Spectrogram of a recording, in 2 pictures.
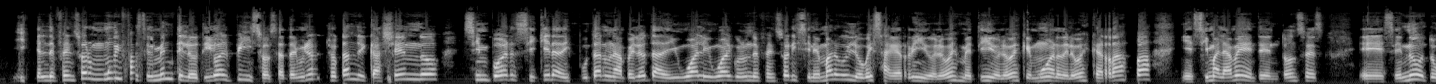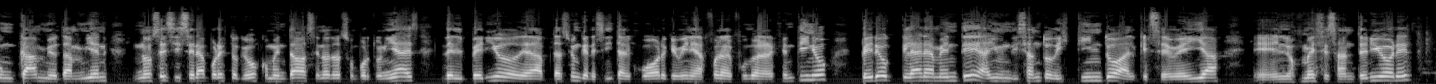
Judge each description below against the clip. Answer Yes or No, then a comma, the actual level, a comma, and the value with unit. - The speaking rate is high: Yes, fast, 210 wpm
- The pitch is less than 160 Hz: No, medium, 175 Hz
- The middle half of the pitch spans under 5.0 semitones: No, wide, 5.5 semitones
